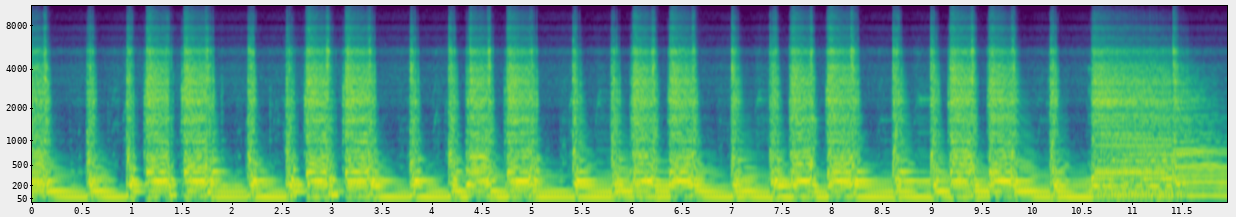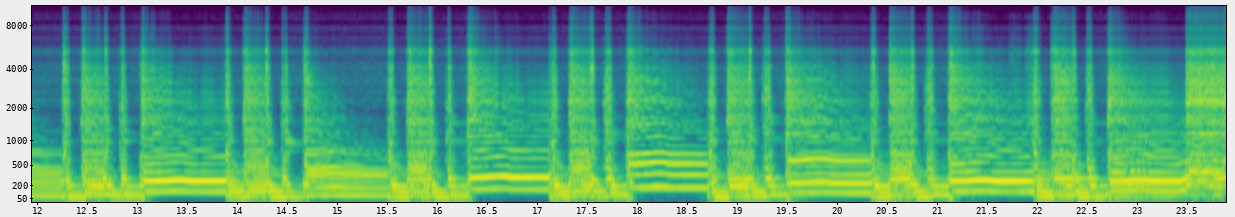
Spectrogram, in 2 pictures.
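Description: A guitarist plays a riff on a distorted electric guitar at half volume, heavy chugging chords giving way to ringing sustained notes with wavering bends, loud and alone.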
